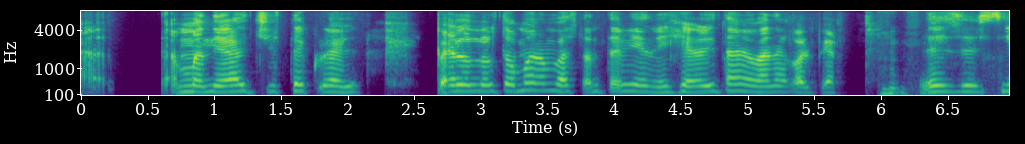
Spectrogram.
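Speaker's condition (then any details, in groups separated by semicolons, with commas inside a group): Cerebral palsy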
